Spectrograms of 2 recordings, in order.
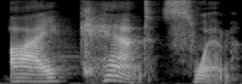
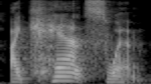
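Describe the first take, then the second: First: The sentence is spoken very slowly and carefully. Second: A short pause comes before a stressed can't. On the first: "I'm speaking really slowly here" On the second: "there would be a short pause between the I and the can't"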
